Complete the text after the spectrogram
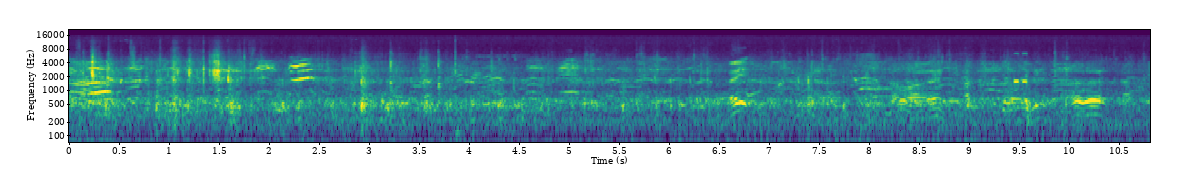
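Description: Young girls chatter and call out loudly outdoors.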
